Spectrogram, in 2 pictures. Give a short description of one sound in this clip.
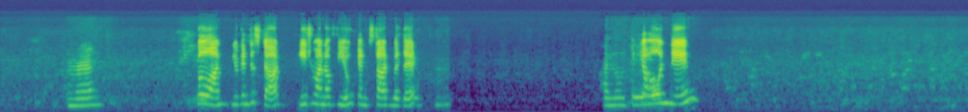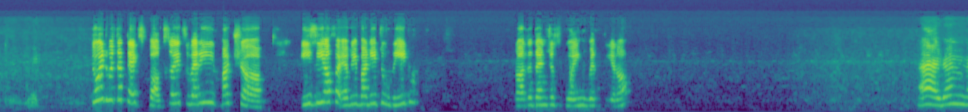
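A young person speaks over an online call, with pauses between phrases.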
